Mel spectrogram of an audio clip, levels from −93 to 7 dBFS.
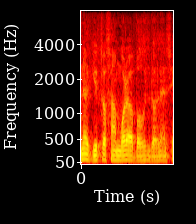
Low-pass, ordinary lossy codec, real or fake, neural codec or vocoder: none; none; fake; codec, 16 kHz, 0.5 kbps, X-Codec, WavLM features, trained on Multilingual LibriSpeech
